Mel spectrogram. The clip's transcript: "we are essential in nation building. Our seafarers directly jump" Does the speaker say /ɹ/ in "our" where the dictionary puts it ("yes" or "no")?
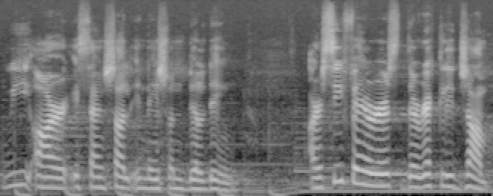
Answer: no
